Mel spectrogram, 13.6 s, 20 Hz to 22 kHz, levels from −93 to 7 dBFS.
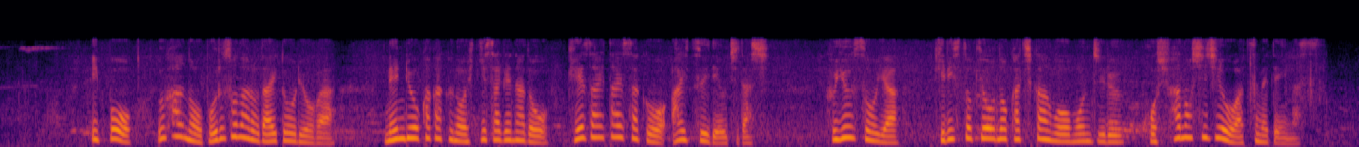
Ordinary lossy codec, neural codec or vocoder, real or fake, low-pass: none; none; real; 7.2 kHz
